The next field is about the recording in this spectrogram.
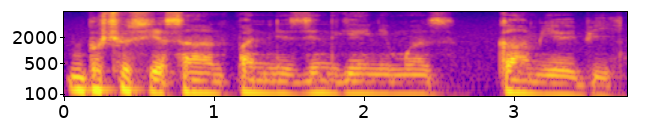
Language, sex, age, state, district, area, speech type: Kashmiri, male, 30-45, Jammu and Kashmir, Bandipora, rural, spontaneous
